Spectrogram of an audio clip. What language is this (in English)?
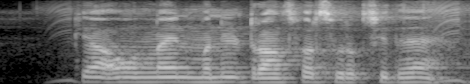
Hindi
